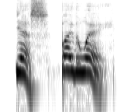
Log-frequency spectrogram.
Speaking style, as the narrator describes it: he cried, seemingly suddenly delighted

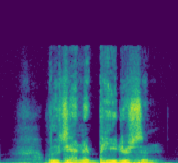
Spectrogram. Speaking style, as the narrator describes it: the radio operator pleaded

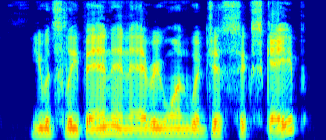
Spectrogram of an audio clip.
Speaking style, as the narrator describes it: Angelique laughs

